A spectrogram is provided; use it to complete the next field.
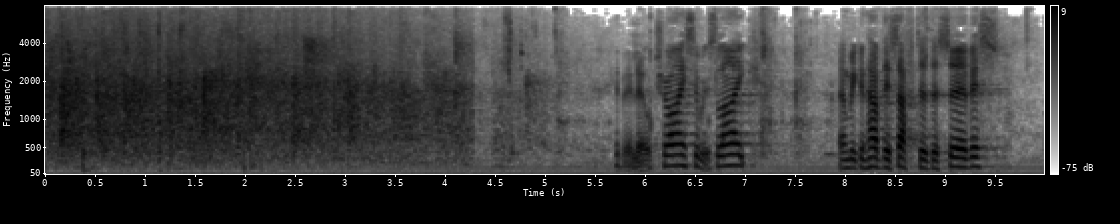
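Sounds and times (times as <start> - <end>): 
audience applause: 0.0 - 5.0
speech: 5.8 - 7.3, 7.9 - 9.6.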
